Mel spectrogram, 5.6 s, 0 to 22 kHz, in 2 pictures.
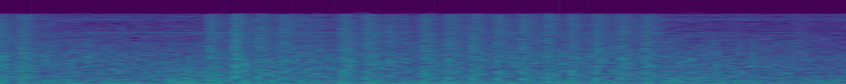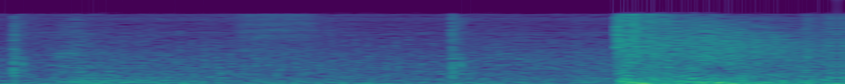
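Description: Rapid bursts of automatic gunfire in the video game Fallout 4, played on PS4 in modded survival mode, crackle steadily for several seconds before a louder, sharper blast near the end.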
